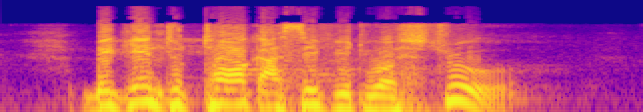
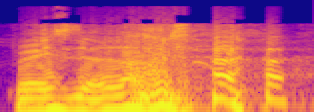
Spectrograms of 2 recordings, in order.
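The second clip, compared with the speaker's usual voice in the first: normal talking voice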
